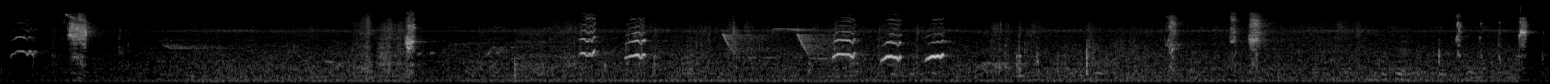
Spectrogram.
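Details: Young monkey Luno calls for father Tum to pick him up, while sister Lucie comes to comfort him: thin, high, rising squeals in short bursts, clustered between six and ten seconds, with scattered clicks and rustles.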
